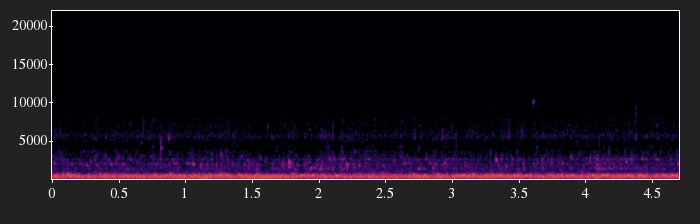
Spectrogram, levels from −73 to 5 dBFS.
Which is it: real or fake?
real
